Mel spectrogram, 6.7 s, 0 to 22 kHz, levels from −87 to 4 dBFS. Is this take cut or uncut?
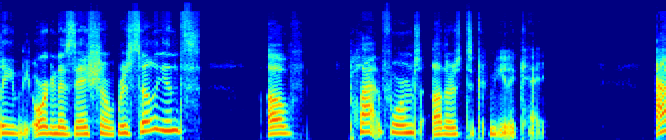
cut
